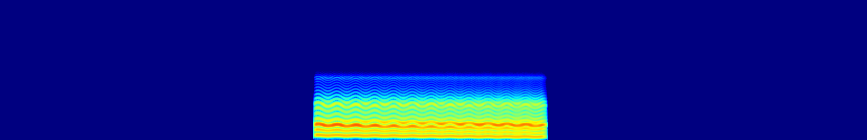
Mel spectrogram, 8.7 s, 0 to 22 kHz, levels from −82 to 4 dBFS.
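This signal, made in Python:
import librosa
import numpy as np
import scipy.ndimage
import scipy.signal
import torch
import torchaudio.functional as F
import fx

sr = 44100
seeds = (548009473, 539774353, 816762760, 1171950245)

y = fx.vowel(sr, seeds[0], length_s=2.34, word='hood', hz=148.0, glide_st=-6.0, vibrato_hz=5.3, vibrato_st=0.9)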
